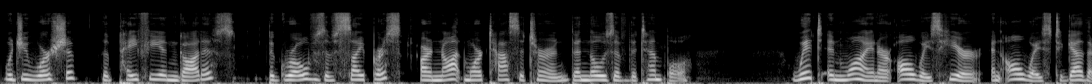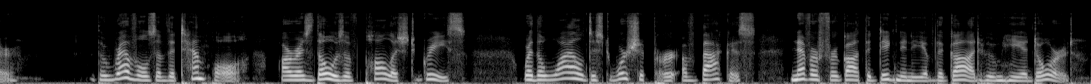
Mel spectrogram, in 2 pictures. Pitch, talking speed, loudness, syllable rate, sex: 205 Hz, 150 wpm, -18 LUFS, 5.0 syllables/s, female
